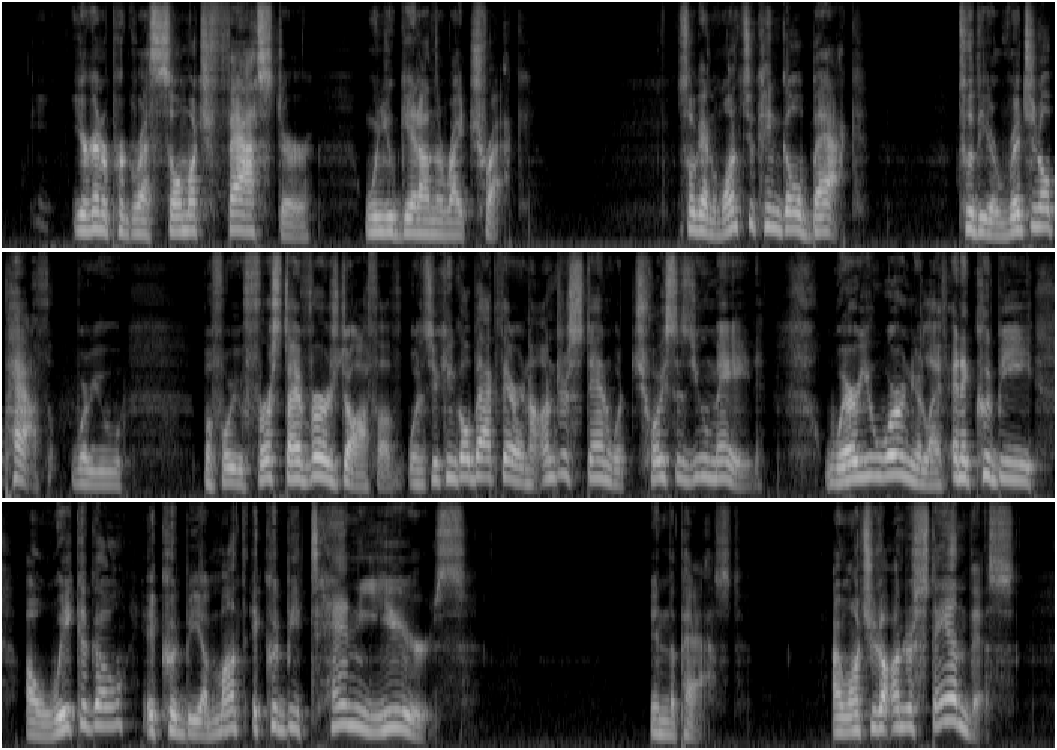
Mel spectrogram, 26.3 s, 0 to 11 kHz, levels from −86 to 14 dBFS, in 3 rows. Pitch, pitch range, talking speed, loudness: 180 Hz, 150-205 Hz, 175 wpm, -26 LUFS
